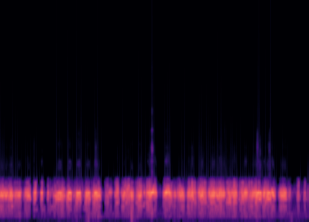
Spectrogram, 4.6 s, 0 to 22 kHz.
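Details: Seven young tits fledging from a nest box in Théding on 21 May 2019: a near-continuous, chattering stream of shrill, buzzy chirps, overlapping and steady throughout with hardly a gap.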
